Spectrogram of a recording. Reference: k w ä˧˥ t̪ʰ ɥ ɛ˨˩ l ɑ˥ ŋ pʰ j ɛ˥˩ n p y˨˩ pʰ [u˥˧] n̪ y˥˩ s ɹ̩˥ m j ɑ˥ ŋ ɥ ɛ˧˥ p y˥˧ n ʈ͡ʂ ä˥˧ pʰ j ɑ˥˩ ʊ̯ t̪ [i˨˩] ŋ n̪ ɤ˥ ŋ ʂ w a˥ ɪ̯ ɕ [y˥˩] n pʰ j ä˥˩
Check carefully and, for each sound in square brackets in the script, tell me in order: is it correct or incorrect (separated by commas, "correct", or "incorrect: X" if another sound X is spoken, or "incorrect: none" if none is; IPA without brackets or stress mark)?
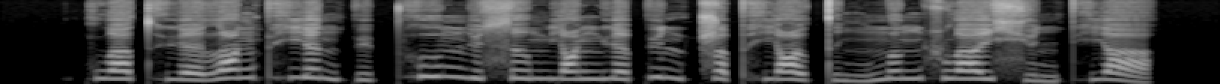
incorrect: u˥, correct, incorrect: y˨˩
